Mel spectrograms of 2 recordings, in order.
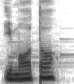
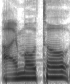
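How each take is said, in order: First: The first vowel is an 'ee' sound. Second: The first vowel is not an 'ee' sound. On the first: The speaker calls it right. "it's imoto" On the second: The speaker calls it wrong. "not imoto"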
